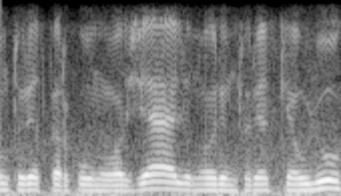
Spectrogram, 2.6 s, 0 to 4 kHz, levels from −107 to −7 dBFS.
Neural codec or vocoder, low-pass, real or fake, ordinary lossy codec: none; 3.6 kHz; real; Opus, 24 kbps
